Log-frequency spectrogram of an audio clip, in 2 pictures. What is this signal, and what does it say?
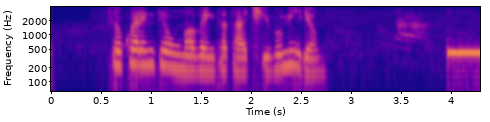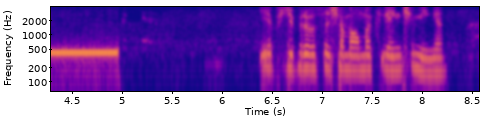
Ringback tone (Europe, 425 Hz), with speech.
